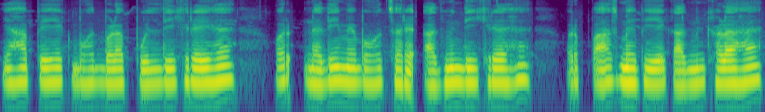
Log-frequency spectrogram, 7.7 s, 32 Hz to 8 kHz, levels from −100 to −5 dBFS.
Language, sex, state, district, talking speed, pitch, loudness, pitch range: Hindi, male, Jharkhand, Palamu, 205 wpm, 140 Hz, -18 LUFS, 135-145 Hz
